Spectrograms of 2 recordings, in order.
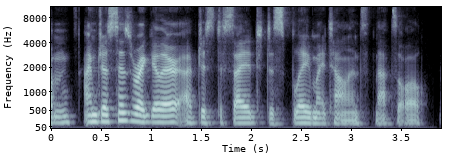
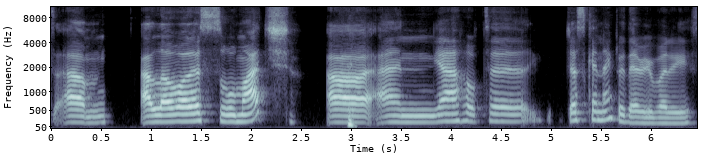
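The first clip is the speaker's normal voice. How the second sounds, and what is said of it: Put-on Trinidadian accent. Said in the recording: “In the Trinidadian accent”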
